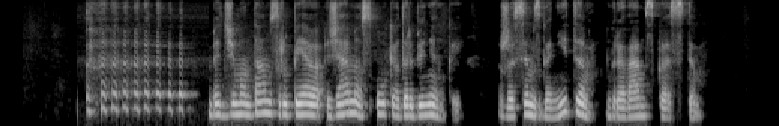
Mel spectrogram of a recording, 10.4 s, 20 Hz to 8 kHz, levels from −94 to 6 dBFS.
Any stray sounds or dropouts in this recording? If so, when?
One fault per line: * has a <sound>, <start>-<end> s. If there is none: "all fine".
* has a laugh, 1.1-2.7 s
